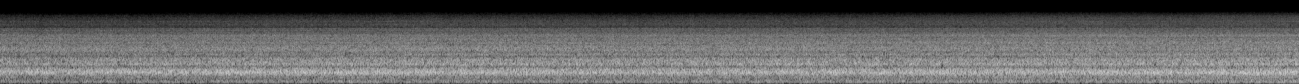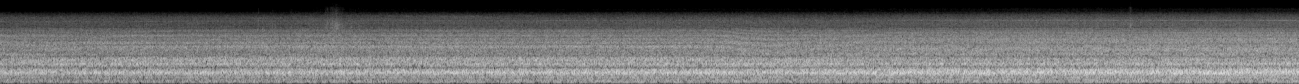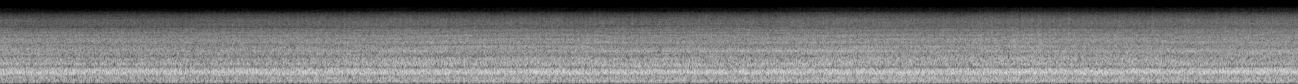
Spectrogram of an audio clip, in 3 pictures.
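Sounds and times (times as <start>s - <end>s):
combine harvester droning: 10.2s - 38.9s.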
